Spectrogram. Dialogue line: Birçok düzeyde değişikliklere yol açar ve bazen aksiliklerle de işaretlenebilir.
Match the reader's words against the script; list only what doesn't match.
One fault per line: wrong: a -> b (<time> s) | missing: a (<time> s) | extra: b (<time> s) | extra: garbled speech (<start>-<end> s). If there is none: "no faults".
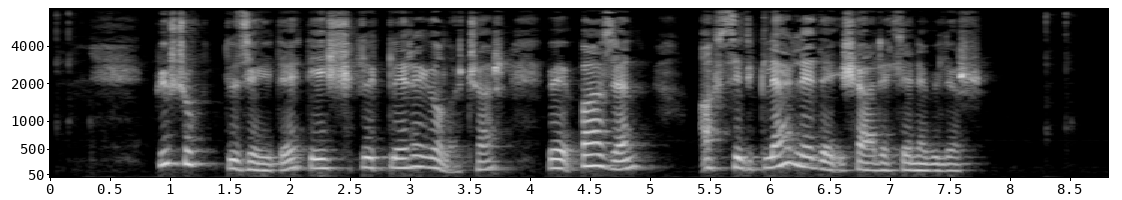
no faults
